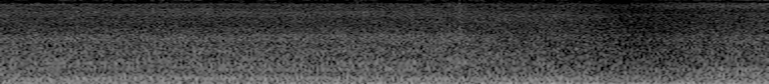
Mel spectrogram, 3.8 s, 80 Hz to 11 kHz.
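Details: GM 6.2L/5.3L V8 (L86/L83) first start after DOD delete, cam and lifter swap and head gasket job, new tune: steady, even low rumble, no ticks or misses, smooth healthy idle.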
